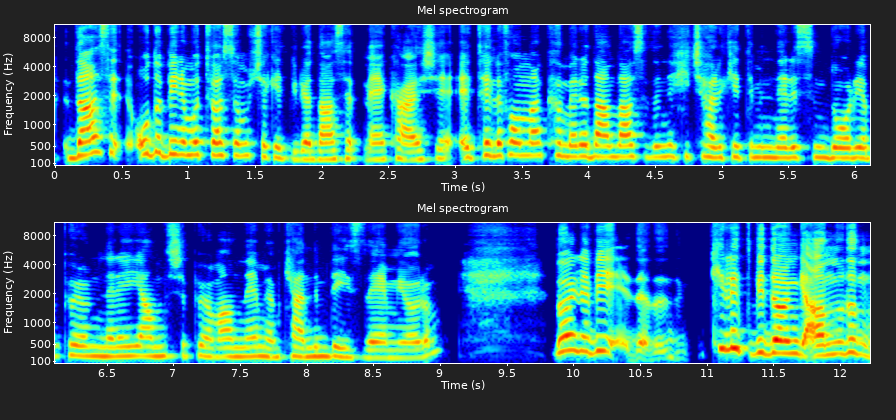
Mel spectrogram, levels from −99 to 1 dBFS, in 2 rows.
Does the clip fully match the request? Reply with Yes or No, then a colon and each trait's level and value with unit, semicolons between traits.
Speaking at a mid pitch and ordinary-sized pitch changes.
No: high, 240 Hz; average, 4.9 semitones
